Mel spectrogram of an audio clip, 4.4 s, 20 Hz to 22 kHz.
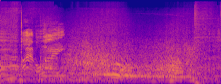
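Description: A Ford Mustang V8 GT and a Chevrolet Camaro V8 drag racing, with a loud sustained engine roar rising in pitch as they accelerate, heard under someone talking.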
